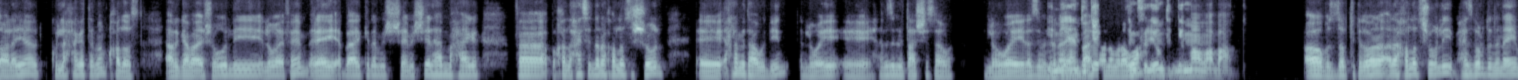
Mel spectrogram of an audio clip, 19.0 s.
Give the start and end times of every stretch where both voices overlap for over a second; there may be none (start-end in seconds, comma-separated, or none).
13.1-14.4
